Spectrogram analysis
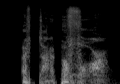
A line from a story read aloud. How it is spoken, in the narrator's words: Alexandra whispered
